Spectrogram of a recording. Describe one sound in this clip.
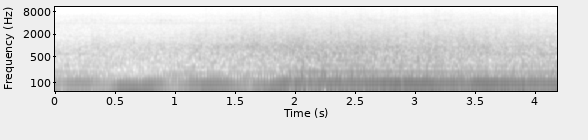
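A car engine draws near, growing louder.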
